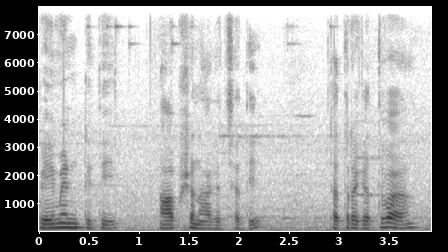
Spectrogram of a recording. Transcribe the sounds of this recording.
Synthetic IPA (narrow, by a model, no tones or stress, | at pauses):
peːmeɳʈit̪i | aːpʂɐnaːɡɐt̪ːt͡ʃʰɐt̪i | t̪ɐt̪ɾɐɡɐt̪ʋɐ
